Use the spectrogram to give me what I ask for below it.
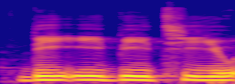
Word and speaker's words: debt: uh pronouncing the B so nowadays we pronounce it debt without the B doubt without the B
